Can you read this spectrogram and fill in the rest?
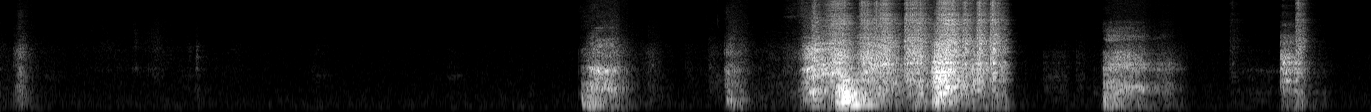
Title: Sneezing on chair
